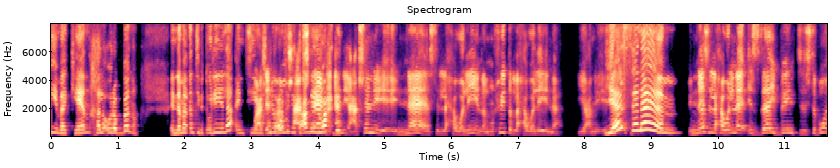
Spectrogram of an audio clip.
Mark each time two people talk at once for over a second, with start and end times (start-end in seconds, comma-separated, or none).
3.0-4.4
